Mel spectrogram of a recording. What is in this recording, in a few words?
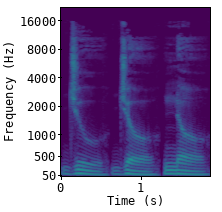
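"jujono", concatenated syllables; Affixing experiment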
